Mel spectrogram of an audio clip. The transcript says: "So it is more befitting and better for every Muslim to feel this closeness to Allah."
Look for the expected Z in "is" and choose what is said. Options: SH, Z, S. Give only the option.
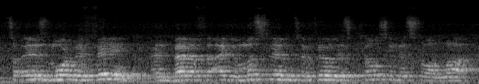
Z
